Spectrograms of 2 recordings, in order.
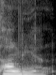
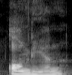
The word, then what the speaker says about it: Hongdian: But I can fairly confidently say it's Hongdian, not Ongdian, not Hongdian, Hongdian.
